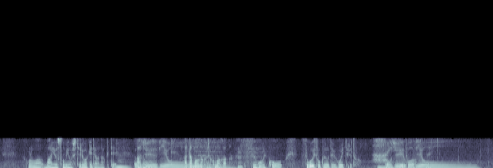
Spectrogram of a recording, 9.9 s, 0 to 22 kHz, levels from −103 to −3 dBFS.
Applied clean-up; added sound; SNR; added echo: none; none; none; none.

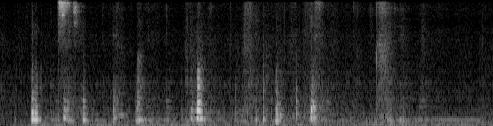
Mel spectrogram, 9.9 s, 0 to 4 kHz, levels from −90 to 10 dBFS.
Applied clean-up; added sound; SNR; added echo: neural mask model DeepFilterNet 3.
